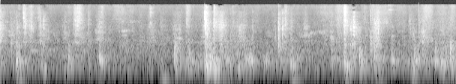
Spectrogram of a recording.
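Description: Dogs wrestling and scuffling, with irregular knocks and thuds; the loudest knock comes about three seconds in.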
